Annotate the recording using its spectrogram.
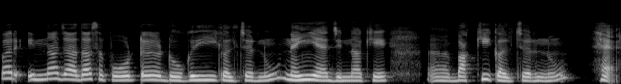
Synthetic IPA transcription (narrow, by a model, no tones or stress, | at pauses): pəɾɪnːãːd͡ʒjaːd̪aːsəpoːɾʈɖoːɡɾiːkəlt͡ʃəɾnũːnəĩːɦɛːd͡ʒɪnːãːke | baːkiːkəlt͡ʃəɾnũː | hɛ̰ː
